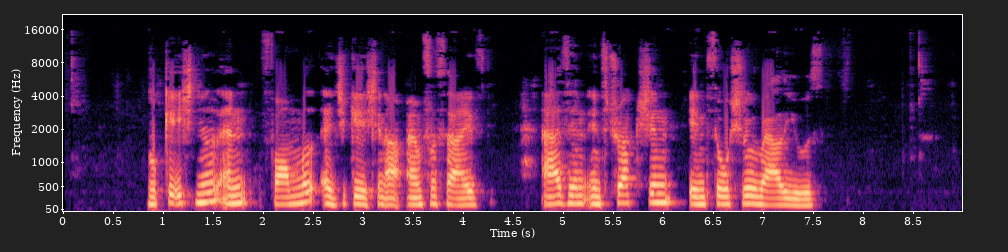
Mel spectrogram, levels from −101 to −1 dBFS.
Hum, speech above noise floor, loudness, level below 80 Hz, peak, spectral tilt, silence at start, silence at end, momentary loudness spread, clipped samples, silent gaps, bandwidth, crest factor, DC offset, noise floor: none; 60 dB; -14 LUFS; -56 dBFS; -2 dBFS; -6.5 dB/octave; 0.85 s; 1.45 s; 5 LU; under 0.1%; none; 14.5 kHz; 14 dB; under 0.1%; -73 dBFS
